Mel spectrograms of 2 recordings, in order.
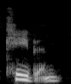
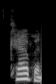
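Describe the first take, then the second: First: The first vowel is long, like 'ay'. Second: The first vowel is short, like in 'cat'. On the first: The speaker calls it wrong. "I'm going to make my A long" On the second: The speaker calls it right. "switch that A to make it short"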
